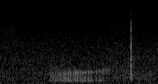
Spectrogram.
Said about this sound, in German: Mein Magen knurrt, ja, das ist gut, haben wir eine kleine Geräuschkulisse.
